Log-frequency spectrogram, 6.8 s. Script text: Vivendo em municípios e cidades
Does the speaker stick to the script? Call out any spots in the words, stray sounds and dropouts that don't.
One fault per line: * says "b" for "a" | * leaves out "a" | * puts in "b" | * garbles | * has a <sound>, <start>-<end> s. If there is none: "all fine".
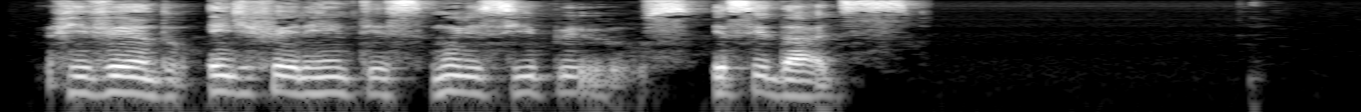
* puts in "diferentes"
